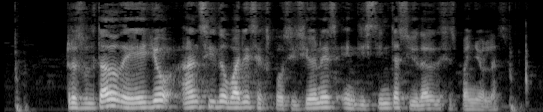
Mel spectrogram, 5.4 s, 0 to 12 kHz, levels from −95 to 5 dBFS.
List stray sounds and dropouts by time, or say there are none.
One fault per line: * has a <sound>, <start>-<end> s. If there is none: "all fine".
all fine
